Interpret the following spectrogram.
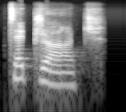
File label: "tetrarch", Indian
